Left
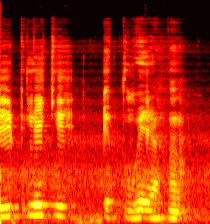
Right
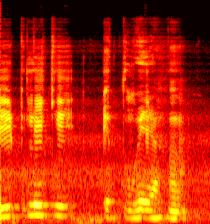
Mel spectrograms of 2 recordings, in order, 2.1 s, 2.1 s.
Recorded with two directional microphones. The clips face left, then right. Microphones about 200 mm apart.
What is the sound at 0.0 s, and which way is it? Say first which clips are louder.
A man's voice: even; 55° right (ahead or behind).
